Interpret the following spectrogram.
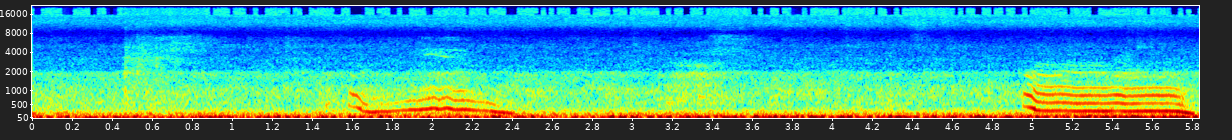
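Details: Pet fox, apparently discontented, giving two drawn-out whining squeaks with harmonics, the first arching up then falling, the second held level then dropping, over a steady low hum.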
